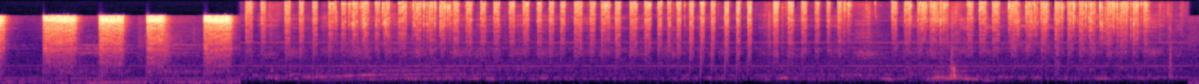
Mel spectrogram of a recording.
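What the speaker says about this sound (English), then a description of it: "I'm going to spray inside the bowl as well" Four short bursts of satin black aerosol spray paint hiss onto a turned wooden bowl, followed by quieter background with faint clicks and a steady hum.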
